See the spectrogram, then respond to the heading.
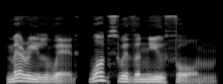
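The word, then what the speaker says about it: Mari Lwyd: but I am she it's called a Mary lid she said pronouncing the latter term like the name Lloyd meaning blessed Mary it's the equin symbol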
